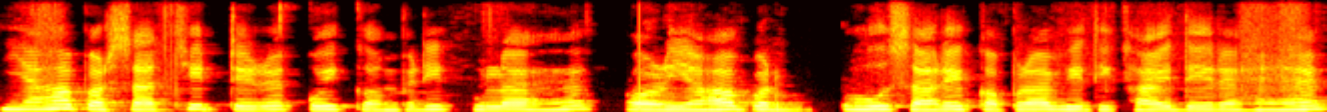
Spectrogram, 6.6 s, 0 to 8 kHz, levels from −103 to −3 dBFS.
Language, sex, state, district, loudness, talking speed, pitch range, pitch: Hindi, female, Bihar, Sitamarhi, -16 LUFS, 155 wpm, 220-245 Hz, 230 Hz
